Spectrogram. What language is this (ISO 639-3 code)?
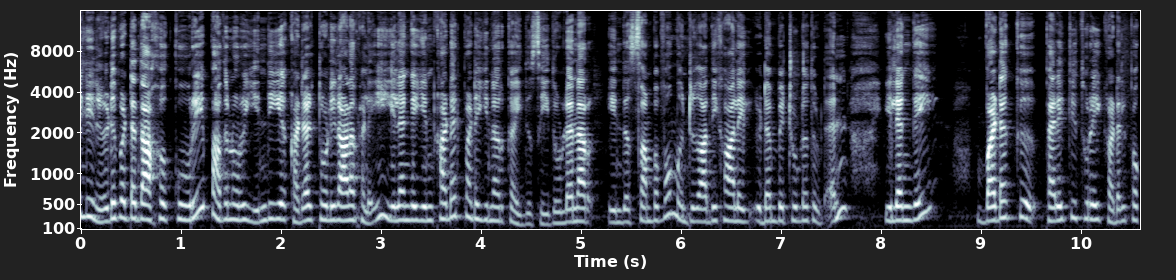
tam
